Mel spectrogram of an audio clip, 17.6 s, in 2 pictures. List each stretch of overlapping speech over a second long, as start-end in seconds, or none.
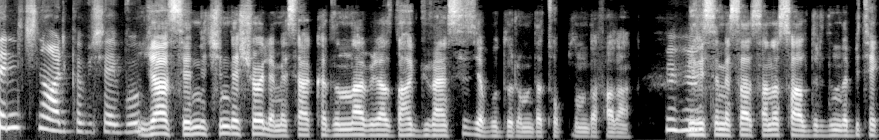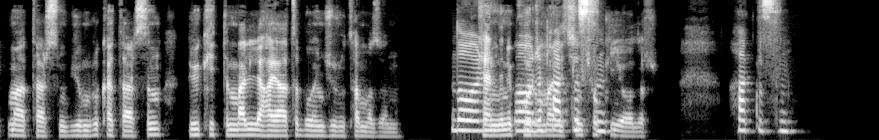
13.6-14.9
